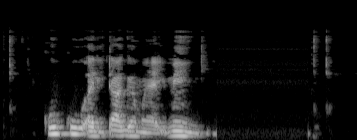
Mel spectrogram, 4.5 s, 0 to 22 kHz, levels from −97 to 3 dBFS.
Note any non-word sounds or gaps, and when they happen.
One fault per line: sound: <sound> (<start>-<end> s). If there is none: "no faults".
no faults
